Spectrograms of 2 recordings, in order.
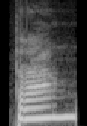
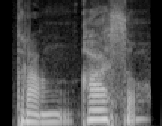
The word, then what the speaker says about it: trangkaso: First syllable, trang, consonant cluster TR plus vowel A plus consonant NG, and the second and third syllables, ka and so. Read it as trancaso, trancaso.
